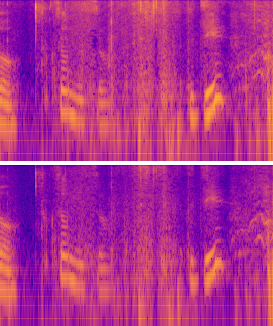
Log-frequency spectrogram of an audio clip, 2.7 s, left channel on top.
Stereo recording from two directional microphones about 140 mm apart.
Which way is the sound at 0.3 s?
75° left (ahead or behind).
